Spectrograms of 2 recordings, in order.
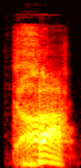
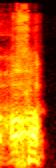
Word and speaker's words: Ja: Ja. All right, I'll go with the Spanish pronunciation. The ha.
